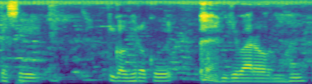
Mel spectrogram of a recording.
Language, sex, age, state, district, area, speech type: Odia, male, 30-45, Odisha, Nuapada, urban, spontaneous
